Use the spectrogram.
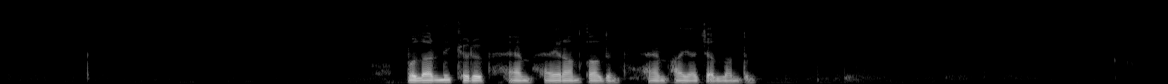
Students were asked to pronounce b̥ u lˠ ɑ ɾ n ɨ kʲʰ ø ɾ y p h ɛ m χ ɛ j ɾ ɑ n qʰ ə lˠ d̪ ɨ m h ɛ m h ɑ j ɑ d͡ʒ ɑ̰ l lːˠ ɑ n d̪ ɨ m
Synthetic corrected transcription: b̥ u lˠ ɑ ɾ n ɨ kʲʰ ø ɾ y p h ɛ m h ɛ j ɾ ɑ n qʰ ɑ lˠ d̪ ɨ m h ɛ m h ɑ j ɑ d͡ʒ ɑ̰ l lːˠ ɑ n d̪ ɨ m

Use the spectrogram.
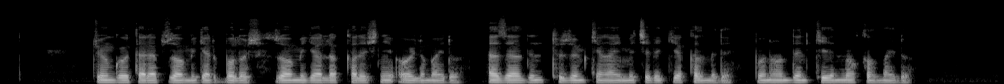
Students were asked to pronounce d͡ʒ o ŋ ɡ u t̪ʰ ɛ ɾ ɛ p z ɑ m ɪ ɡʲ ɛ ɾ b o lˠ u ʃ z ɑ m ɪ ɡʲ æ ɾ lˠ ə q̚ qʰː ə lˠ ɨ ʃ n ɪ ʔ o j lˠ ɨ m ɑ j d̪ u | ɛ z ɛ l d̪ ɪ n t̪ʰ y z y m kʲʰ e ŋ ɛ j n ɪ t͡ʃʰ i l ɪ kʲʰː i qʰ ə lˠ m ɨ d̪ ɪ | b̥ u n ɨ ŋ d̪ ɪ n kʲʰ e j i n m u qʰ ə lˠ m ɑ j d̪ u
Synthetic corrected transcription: d͡ʒ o ŋ ɡ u t̪ʰ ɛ ɾ ɛ p z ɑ m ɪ ɡʲ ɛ ɾ b o lˠ u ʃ z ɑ m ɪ ɡʲ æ ɾ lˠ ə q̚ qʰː ə lˠ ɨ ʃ n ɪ ʔ o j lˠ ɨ m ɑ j d̪ u | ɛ z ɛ l d̪ ɪ n t̪ʰ y z y m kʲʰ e ŋ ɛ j m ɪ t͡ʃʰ i l ɪ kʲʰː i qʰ ə lˠ m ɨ d̪ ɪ | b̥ u n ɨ ŋ d̪ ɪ n kʲʰ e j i n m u qʰ ə lˠ m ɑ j d̪ u

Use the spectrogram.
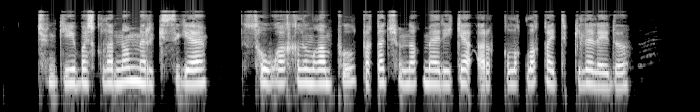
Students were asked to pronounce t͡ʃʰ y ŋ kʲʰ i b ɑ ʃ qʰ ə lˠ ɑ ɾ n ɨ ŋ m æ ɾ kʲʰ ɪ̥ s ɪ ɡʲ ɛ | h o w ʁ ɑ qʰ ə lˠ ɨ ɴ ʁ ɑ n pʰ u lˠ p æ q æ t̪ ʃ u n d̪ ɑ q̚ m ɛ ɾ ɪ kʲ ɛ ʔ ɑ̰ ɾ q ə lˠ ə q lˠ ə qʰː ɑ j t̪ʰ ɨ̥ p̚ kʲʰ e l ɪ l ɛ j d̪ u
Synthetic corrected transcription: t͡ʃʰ y ŋ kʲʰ i b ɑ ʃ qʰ ə lˠ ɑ ɾ n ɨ ŋ m æ ɾ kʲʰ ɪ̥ s ɪ ɡʲ ɛ | s o w ʁ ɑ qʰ ə lˠ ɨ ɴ ʁ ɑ n pʰ u lˠ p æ q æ t̪ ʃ u n d̪ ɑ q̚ m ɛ ɾ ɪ kʲ ɛ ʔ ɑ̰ ɾ q ə lˠ ə q lˠ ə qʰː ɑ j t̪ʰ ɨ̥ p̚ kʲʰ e l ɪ l ɛ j d̪ u

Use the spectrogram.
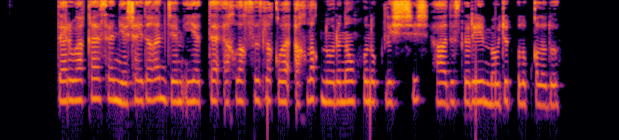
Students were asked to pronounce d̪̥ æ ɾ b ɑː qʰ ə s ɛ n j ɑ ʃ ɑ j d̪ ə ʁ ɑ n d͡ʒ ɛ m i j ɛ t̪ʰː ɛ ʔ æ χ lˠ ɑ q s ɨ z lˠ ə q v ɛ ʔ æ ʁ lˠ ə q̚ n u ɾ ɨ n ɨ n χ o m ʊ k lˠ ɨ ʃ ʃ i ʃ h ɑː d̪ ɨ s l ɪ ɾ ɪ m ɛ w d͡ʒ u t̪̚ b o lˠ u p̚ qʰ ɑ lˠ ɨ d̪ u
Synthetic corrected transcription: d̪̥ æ ɾ w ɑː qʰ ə s ɛ n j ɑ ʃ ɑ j d̪ ə ʁ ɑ n d͡ʒ ɛ m i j ɛ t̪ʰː ɛ ʔ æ χ lˠ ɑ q s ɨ z lˠ ə q v ɛ ʔ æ χ lˠ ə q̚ n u ɾ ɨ n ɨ ŋ χ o n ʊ k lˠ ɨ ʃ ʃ i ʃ h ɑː d̪ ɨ s l ɪ ɾ ɪ m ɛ w d͡ʒ u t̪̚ b o lˠ u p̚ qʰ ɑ lˠ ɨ d̪ u

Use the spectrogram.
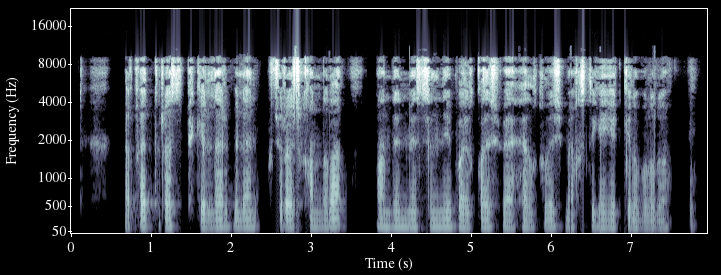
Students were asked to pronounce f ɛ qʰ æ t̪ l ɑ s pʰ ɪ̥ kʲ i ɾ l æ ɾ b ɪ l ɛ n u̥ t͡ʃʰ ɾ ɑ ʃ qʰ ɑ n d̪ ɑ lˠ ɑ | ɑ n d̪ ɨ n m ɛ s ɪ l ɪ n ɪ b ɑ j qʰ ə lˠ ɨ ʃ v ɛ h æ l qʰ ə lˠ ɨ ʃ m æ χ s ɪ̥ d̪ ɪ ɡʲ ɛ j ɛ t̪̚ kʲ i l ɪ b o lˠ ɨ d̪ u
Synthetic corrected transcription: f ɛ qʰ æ t̪ ɾ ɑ s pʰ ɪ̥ kʲ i ɾ l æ ɾ b ɪ l ɛ n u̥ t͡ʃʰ ɾ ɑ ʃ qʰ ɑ n d̪ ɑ lˠ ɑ | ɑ n d̪ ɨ n m ɛ s ɪ l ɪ n ɪ b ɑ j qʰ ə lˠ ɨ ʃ v ɛ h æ l qʰ ə lˠ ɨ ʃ m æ χ s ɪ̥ d̪ ɪ ɡʲ ɛ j ɛ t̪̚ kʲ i l ɪ b o lˠ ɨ d̪ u

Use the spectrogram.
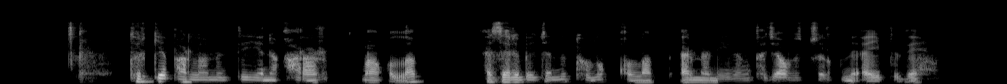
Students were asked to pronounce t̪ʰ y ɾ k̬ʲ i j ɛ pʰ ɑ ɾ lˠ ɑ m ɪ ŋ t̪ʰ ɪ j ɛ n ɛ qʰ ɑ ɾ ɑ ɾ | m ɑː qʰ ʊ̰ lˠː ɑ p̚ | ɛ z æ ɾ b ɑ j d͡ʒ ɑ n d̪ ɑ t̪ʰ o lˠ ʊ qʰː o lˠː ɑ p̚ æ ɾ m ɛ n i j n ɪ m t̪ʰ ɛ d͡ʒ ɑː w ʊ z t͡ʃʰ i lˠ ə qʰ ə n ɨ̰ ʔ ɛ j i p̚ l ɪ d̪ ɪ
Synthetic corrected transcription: t̪ʰ y ɾ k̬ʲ i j ɛ pʰ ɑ ɾ lˠ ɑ m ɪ n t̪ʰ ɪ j ɛ n ɛ qʰ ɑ ɾ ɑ ɾ | m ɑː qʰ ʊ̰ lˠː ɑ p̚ | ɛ z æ ɾ b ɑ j d͡ʒ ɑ n d̪ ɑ t̪ʰ o lˠ ʊ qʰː o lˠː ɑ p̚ æ ɾ m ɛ n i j n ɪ ŋ t̪ʰ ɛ d͡ʒ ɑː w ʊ z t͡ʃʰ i lˠ ə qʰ ə n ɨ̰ ʔ ɛ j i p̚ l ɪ d̪ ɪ

